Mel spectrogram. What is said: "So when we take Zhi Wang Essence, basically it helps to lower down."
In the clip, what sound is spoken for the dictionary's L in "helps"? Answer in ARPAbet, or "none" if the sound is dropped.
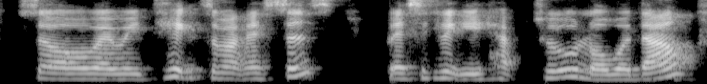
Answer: none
